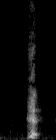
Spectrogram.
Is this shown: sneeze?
yes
